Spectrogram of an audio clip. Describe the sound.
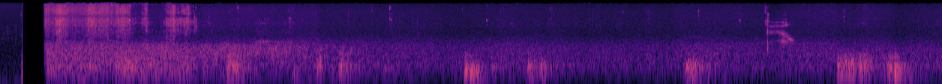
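Muffled explosions of unknown origin, recorded at night, five or six deep low booms at irregular intervals, rising over a steady rumbling wash of noise. A voice briefly exclaims partway through.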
